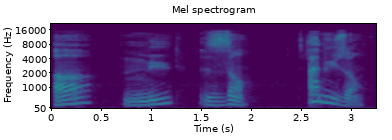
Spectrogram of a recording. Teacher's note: You get only one S here between the vowels, so it's really this Z sound.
